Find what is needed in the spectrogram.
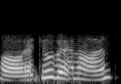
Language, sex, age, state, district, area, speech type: Assamese, female, 45-60, Assam, Darrang, rural, conversation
